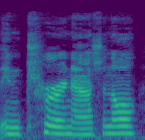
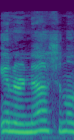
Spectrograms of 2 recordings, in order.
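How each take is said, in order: First: The t after n is clearly pronounced. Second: The t after n is dropped. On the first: "instead of international" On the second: "you can say international"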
